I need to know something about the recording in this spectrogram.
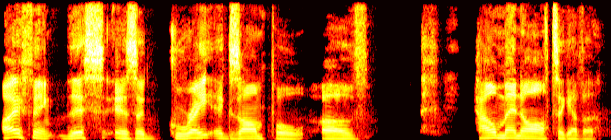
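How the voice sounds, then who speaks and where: A man's voice: medium pitch, takes it slowly, no echo. A man talking casually and reflectively as a guest on a podcast. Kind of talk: casual discussion.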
